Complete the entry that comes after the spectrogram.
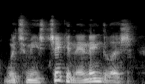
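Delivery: usual speaking voice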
